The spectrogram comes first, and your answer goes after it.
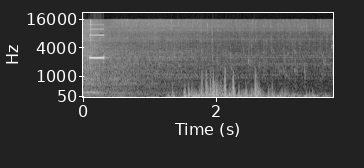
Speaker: so what i want you to hear is the sound of the water that's still on the fan the water that that the fan blades bring up to splash onto the condenser coils to cool those down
